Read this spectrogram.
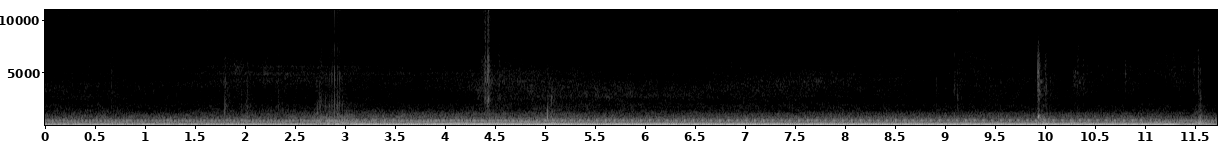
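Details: Audi A4 2.0 TDI diesel running with a deep rumble and a loose, repeating knock of roughly four beats a second.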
